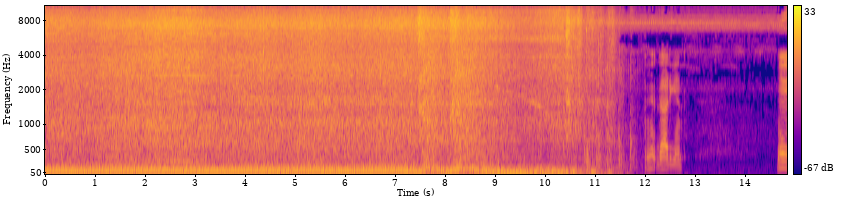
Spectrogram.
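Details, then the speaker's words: 1981 Chevy Malibu Classic barn find, 355 small-block V8 with Edelbrock intake and 600 carb, TH350, first start after 3+ years sitting: strong low idle holds briefly, then wavers, sags and stalls; owner suspects bad old gas in tank. "some bad gas in the tank I thought I ran it out"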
